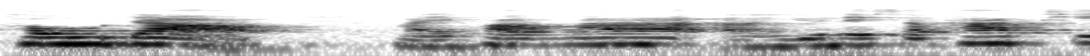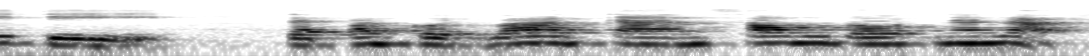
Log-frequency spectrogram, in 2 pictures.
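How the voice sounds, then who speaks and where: A woman teaching English, explaining everyday phrases patiently and reading English lines slowly. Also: mid-range voice, sharp tone, a little hiss or hum. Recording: echoey, slightly dull sound.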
